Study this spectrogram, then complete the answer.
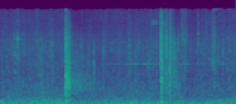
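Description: A rifle fires two sharp shots.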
